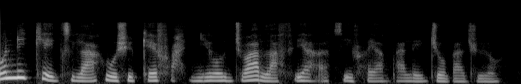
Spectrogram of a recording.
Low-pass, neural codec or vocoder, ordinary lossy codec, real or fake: 7.2 kHz; codec, 16 kHz in and 24 kHz out, 0.6 kbps, FocalCodec, streaming, 2048 codes; none; fake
